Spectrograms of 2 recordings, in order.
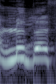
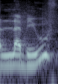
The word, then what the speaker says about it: LaBeouf: le bœuf et oui ça se prononce bien le bœuf et non pas LaBeouf même si je suis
